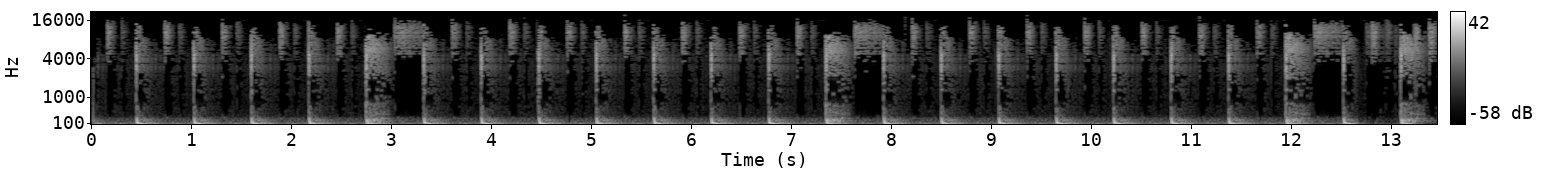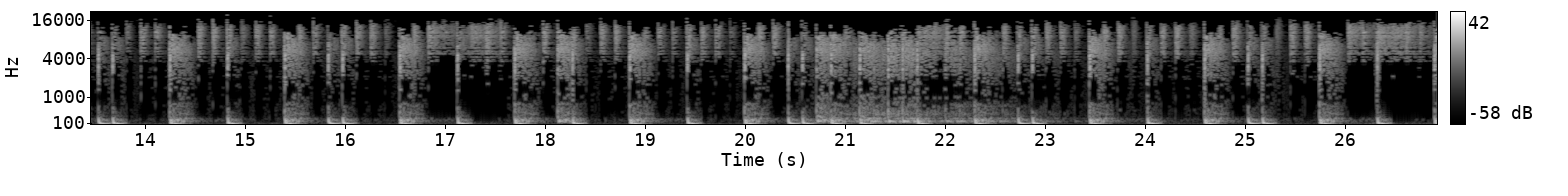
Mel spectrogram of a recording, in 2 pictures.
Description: Bonus Beats Version

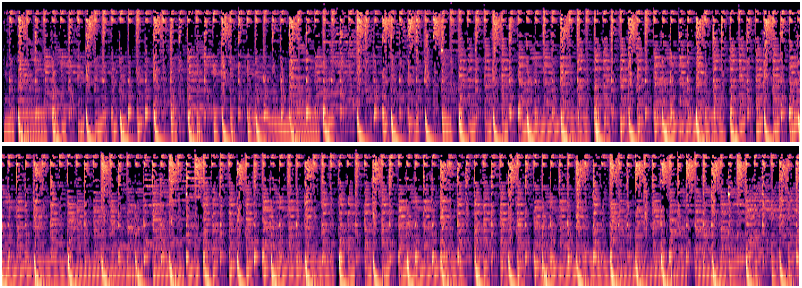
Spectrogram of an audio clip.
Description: Instrumental Mix

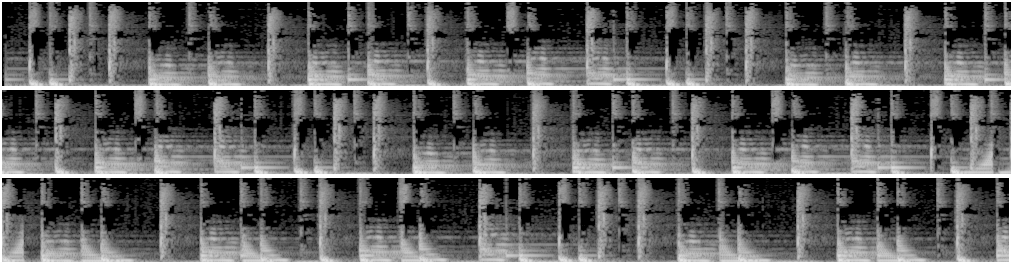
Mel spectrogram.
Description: Instrumental Remix

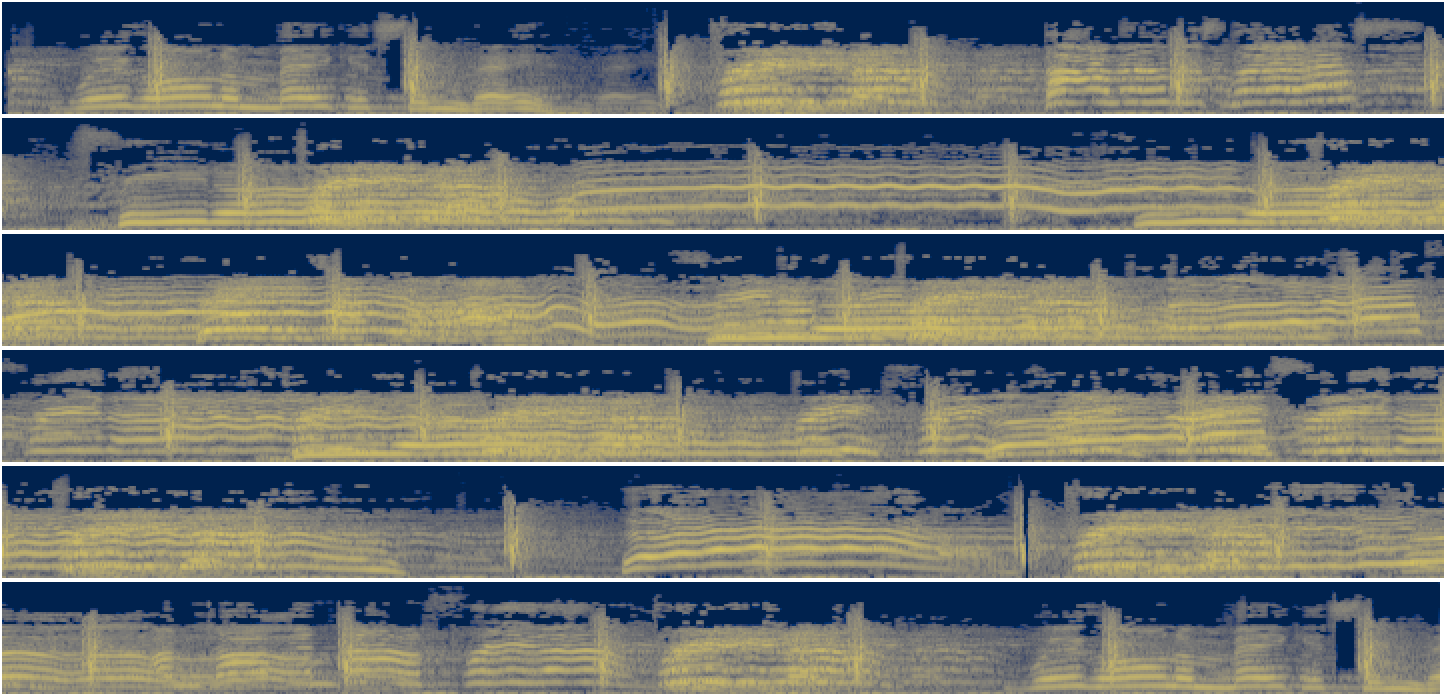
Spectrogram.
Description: Chorus Acapella

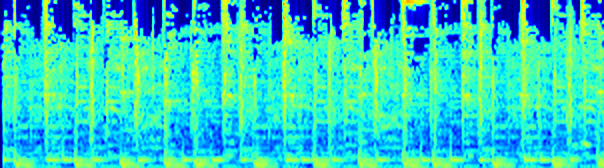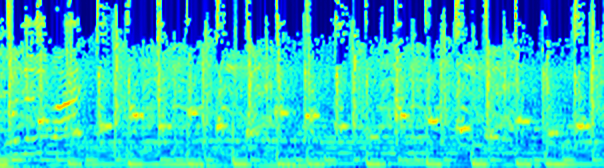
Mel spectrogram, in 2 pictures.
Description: Instrumental

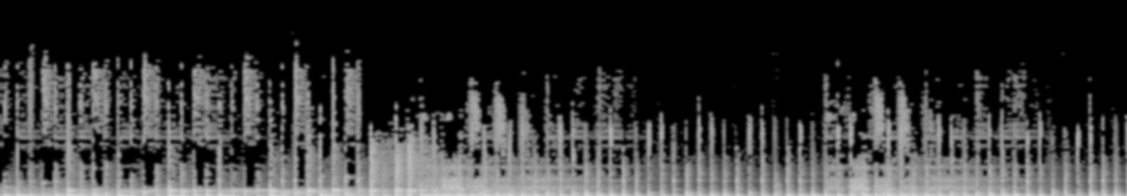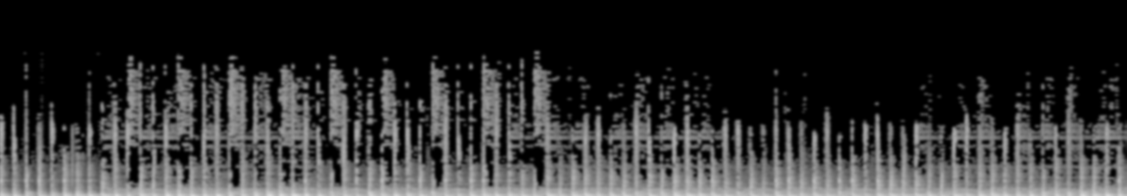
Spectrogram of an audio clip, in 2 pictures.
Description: Techno Trip Mix

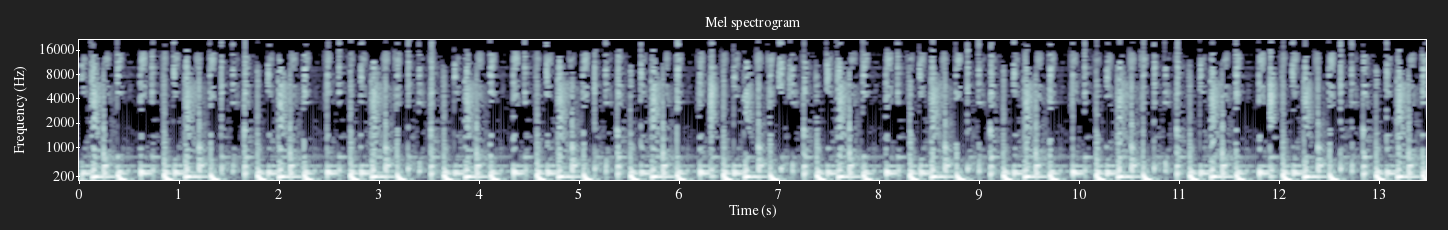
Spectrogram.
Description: Beats

